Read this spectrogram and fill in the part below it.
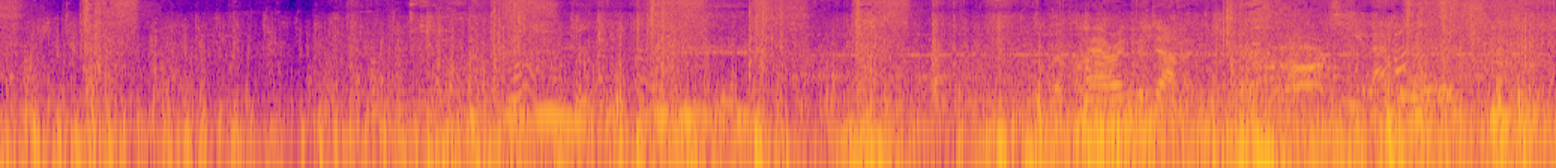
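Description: Video game guns fire in quick bursts of shots.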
